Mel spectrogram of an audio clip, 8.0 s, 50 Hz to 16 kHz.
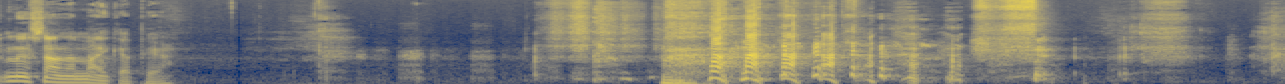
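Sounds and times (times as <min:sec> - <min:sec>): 
speech: 0:00.0 - 0:01.2, 0:03.4 - 0:06.7
dog panting rapidly and heavily: 0:02.1 - 0:03.4
laughter: 0:03.4 - 0:07.0.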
